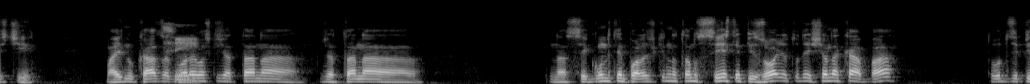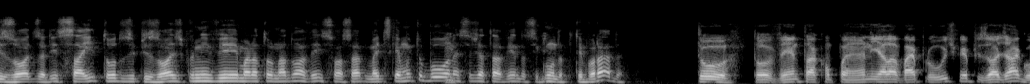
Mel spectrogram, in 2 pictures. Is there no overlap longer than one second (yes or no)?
yes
